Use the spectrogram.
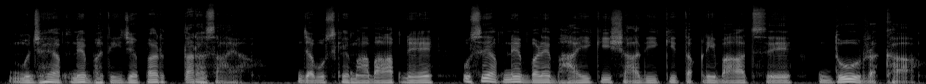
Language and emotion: Urdu, sad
